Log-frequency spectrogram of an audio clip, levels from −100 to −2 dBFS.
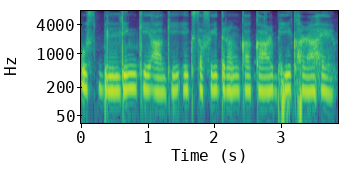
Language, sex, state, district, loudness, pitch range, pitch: Hindi, female, Assam, Kamrup Metropolitan, -18 LUFS, 165-180 Hz, 175 Hz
